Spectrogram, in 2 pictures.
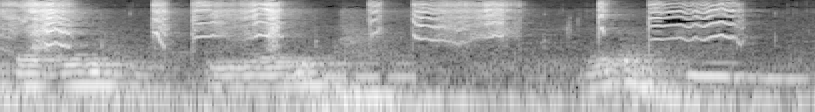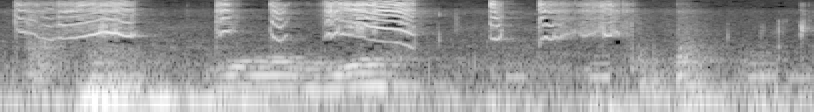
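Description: Rose-ringed parakeet chattering at its mirror reflection: a string of short, sharp high squeaks and several warbling, wavering high calls, with lower voice-like mumbling in between.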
